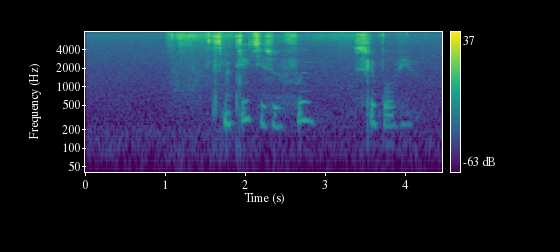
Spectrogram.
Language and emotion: Russian, neutral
